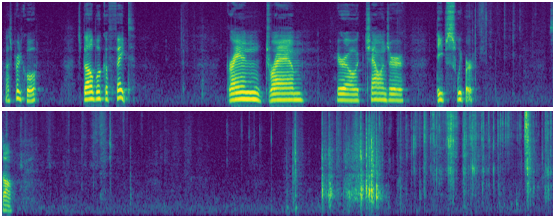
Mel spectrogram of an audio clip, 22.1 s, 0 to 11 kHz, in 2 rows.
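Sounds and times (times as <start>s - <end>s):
foil wrapper crinkling and tearing: 17.4s - 22.0s.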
